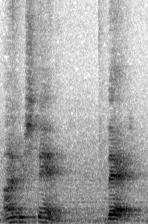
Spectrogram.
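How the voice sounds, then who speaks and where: A man giving an animated, repetitive motivational sales talk to a seminar audience. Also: medium pitch, slow pace. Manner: animated, repetitive, preacher-like rhythm. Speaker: seminar speaker. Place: event hall with live audience. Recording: echoey hall, far from mic, noisy room.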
